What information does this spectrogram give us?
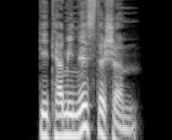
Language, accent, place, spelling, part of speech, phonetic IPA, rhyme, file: German, Germany, Berlin, deterministischem, adjective, [dɛtɛʁmiˈnɪstɪʃm̩], -ɪstɪʃm̩, De-deterministischem.ogg
- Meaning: strong dative masculine/neuter singular of deterministisch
